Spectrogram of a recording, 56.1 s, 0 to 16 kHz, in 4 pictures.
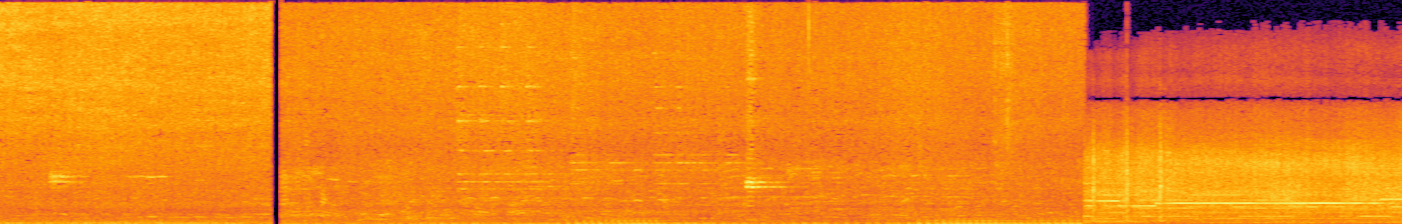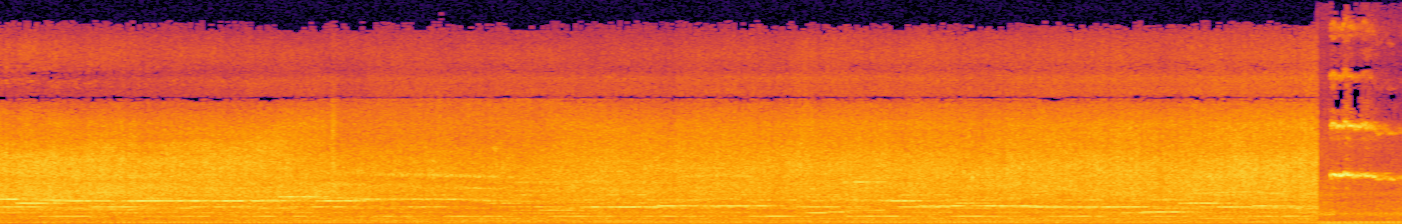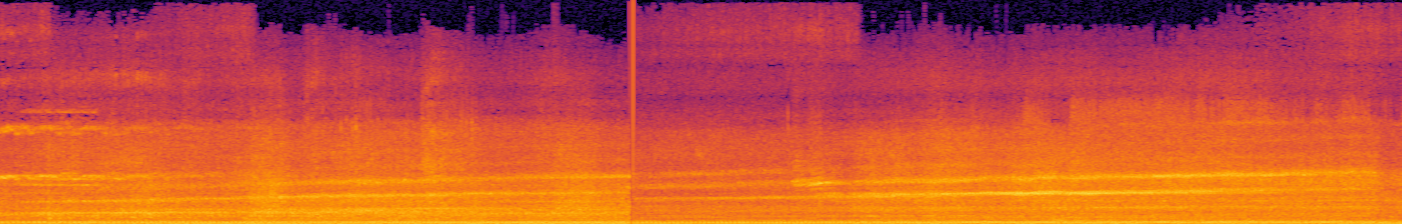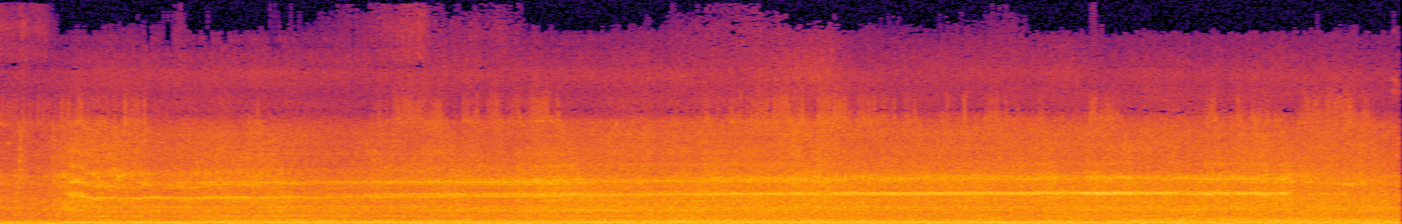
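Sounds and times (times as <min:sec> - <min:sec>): vehicle engine and road noise: 0:00.0 - 0:56.0.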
